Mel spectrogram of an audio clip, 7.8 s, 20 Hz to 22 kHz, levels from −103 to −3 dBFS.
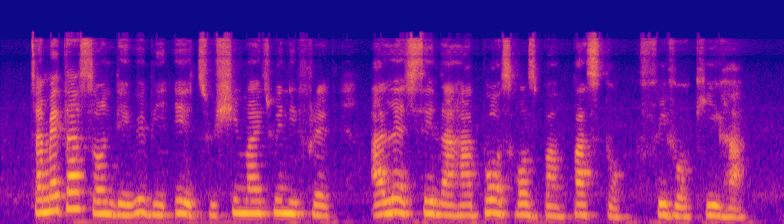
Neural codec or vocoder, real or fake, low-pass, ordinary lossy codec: none; real; 10.8 kHz; Opus, 24 kbps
